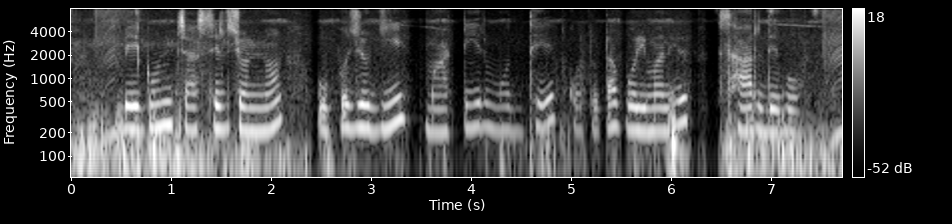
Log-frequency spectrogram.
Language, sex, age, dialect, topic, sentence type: Bengali, female, 25-30, Rajbangshi, agriculture, question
